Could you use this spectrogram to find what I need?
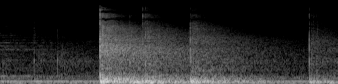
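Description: A volleyball is spiked with a loud slap that echoes through a large hall.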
